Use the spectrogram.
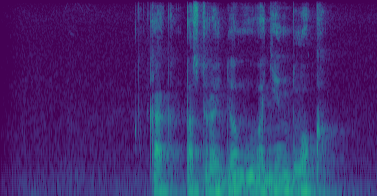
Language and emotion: Russian, neutral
